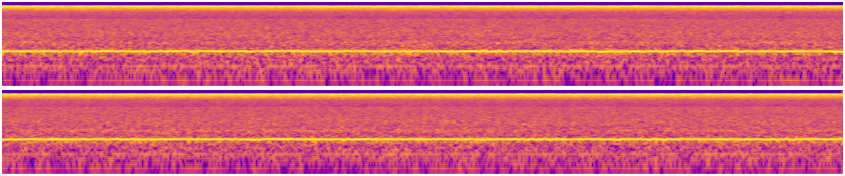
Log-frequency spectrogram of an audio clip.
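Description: Near silence: room tone with a faint steady hum at a single pitch that holds unchanged throughout.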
